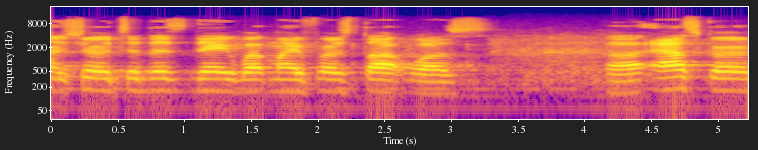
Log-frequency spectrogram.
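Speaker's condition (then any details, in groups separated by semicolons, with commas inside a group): ALS; asked to talk slower, clearer, losing voice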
